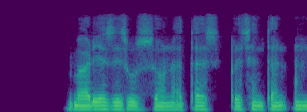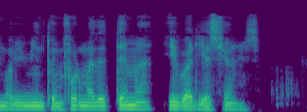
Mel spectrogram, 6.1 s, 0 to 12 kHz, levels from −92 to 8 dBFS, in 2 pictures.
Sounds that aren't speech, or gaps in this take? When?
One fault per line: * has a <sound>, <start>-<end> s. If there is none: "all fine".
all fine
